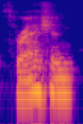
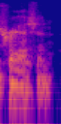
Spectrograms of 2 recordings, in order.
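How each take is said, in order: First: The word begins with a TH sound. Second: The word begins with a plain T sound. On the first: The speaker calls it right. "It's thrashing" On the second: The speaker calls it wrong. "Maybe I was sounding trashing"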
